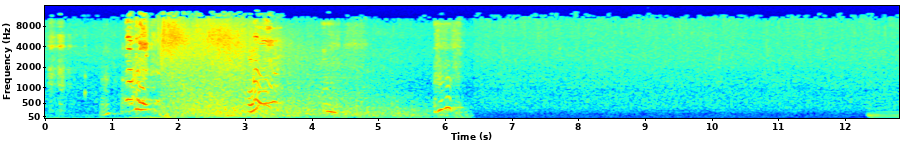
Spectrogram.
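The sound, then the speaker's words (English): Heavy rain hisses steadily while a loud, rolling crash of thunder fills the first half, then fades, leaving only the constant wash of rainfall. “It's the lightning. On days like this, my body takes on a charge.”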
